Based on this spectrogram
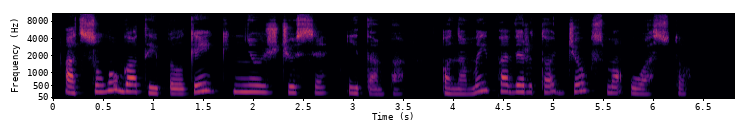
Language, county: Lithuanian, Kaunas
